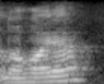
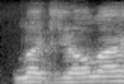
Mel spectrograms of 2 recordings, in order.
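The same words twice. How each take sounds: First: The name is given its usual local pronunciation. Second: The name is given the mispronunciation being mocked. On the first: It is the proper name of the place. The speaker calls it right. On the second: It mimics how someone else says it. The speaker calls it wrong.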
